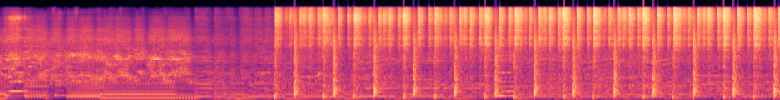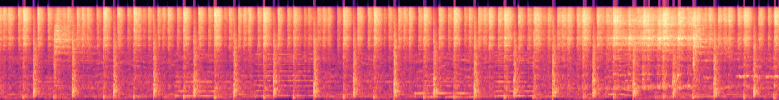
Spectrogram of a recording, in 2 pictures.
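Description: Live band playing loud: a few seconds of held instrument notes, then the full drum kit comes in about five seconds in, with fast, dense beats and cymbals under the band.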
